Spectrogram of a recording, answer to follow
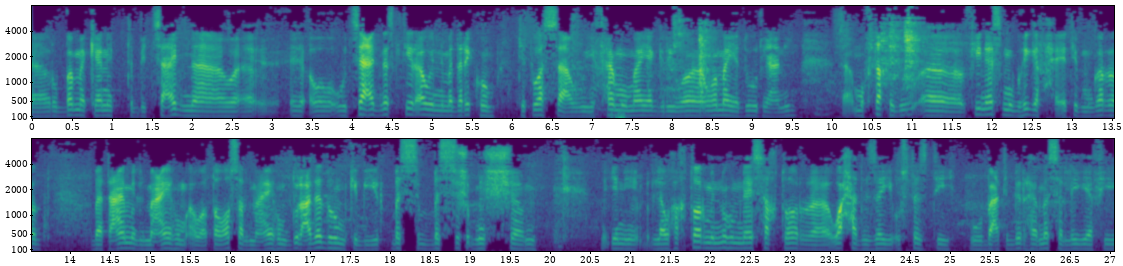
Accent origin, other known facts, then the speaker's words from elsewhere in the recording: Shabrawin, Sharqia Governorate, Egypt; أنا تربيت في الريف في قرية اسمها الشبراوين في مركز هيهيا في محافظة الشرقية.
